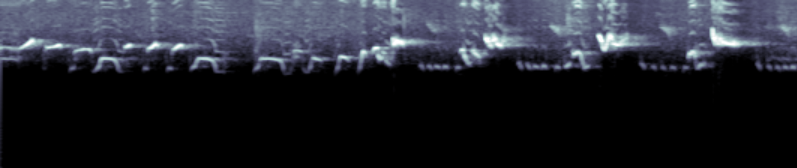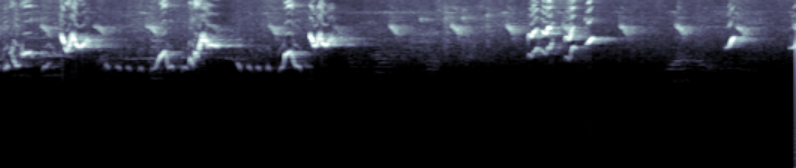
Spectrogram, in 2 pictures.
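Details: White-rumped shama in full, lively song packed with rich filler phrases, used to provoke rival birds into answering; fast run of varied chirps, slurred whistles and scratchy notes, phrases tumbling one after another with hardly a pause.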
